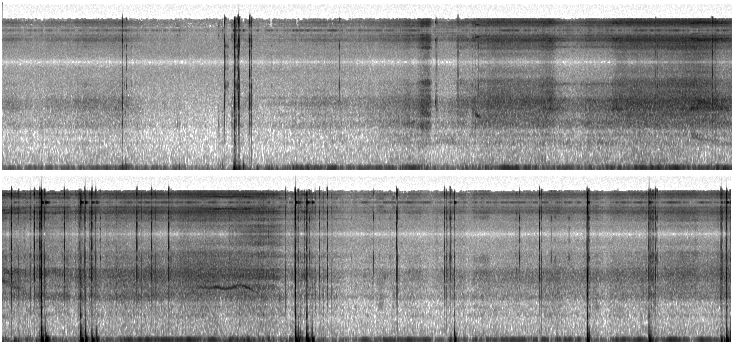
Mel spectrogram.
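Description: Skiing down a snowy piste, heard through a GoPro action camera: a steady rushing hiss of snow and wind over a low rumble, broken by sharp knocks over bumps, the loudest a little past the middle.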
